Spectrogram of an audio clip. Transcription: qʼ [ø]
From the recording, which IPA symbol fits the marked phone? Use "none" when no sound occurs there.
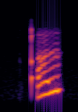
ə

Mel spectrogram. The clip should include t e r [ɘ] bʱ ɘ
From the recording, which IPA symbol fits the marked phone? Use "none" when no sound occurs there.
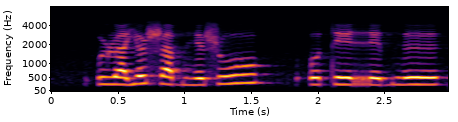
e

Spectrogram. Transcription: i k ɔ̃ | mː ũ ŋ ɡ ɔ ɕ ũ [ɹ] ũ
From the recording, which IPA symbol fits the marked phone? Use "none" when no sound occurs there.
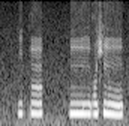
ɾ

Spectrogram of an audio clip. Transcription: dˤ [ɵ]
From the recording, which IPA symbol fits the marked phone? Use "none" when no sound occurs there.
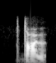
ɵ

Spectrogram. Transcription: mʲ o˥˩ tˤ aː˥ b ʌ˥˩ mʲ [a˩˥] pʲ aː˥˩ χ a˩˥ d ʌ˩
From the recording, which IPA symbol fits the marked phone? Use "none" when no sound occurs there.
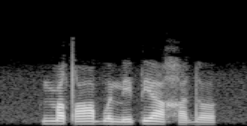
a˥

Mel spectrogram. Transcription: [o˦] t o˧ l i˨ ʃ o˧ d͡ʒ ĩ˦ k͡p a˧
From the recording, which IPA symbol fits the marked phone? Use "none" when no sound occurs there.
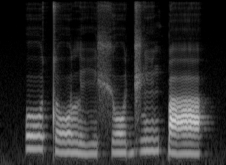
o˦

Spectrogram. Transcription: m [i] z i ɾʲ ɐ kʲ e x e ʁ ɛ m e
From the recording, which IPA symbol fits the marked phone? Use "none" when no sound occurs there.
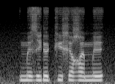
e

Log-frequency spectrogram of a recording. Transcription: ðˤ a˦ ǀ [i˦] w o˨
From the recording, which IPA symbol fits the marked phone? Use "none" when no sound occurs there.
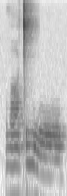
ɨ˦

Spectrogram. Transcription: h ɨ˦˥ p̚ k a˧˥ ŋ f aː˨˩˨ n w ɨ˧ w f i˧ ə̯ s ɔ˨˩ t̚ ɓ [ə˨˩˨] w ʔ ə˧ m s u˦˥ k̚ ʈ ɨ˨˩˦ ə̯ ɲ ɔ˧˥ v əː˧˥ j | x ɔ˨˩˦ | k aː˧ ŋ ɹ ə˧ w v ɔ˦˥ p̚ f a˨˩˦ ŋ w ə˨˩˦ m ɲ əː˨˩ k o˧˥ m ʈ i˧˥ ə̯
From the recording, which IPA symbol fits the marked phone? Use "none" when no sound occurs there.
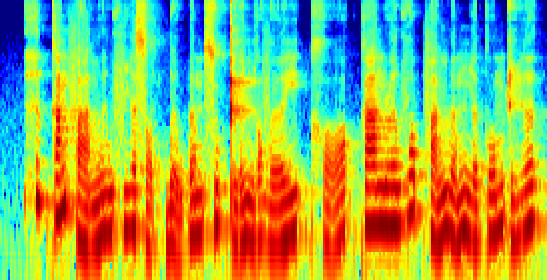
ə˨˩˨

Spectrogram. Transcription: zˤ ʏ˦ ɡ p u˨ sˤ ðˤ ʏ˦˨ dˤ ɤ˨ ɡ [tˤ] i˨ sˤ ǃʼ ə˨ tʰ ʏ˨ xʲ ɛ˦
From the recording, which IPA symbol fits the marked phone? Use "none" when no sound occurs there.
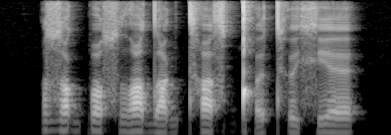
tʰ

